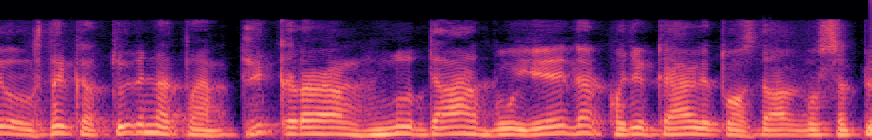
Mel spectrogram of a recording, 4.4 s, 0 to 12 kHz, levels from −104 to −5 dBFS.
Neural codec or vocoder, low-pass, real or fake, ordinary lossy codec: codec, 16 kHz, 1 kbps, FreqCodec, larger model; 7.2 kHz; fake; AAC, 64 kbps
